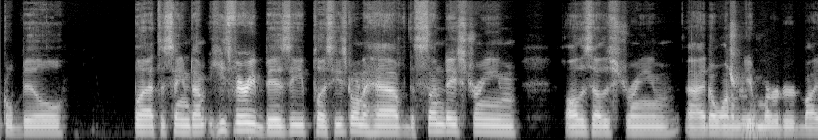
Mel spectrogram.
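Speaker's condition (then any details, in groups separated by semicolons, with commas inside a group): No condition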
